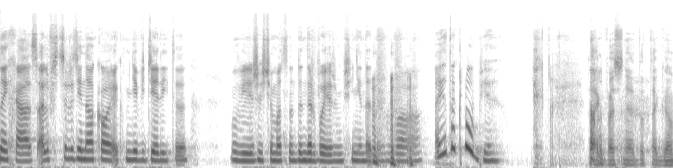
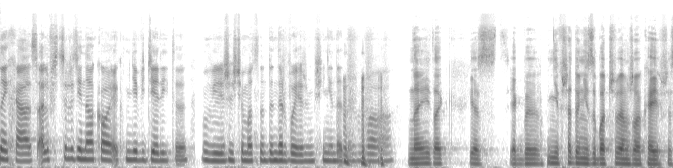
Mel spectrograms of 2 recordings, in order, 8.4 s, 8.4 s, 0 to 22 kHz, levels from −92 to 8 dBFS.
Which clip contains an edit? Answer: second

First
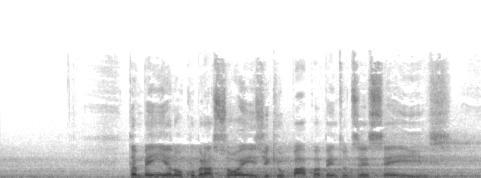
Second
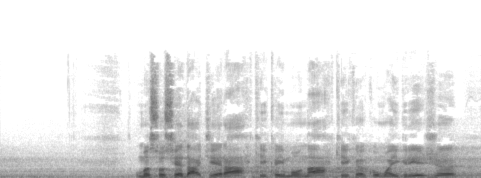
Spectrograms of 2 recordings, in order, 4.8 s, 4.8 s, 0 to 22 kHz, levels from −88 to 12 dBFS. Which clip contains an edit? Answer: second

